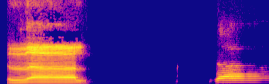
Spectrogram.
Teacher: জিহ্বার আগা সামনের উপরে দুই দাঁতের আগার সাথে লাগবে।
